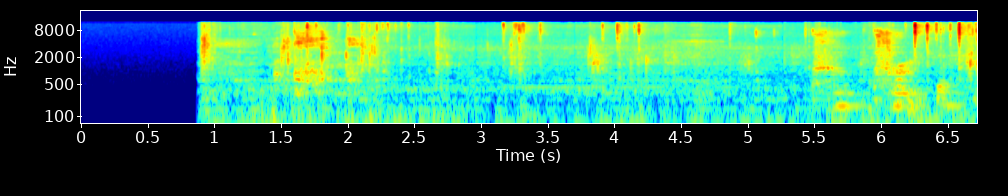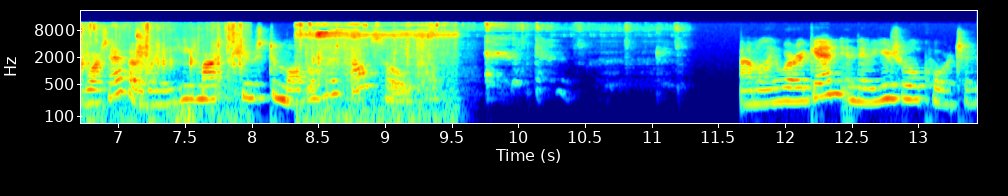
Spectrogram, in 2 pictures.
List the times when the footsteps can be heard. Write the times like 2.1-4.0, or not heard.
0.8-9.6.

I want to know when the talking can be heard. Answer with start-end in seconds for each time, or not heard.
6.0-9.3, 11.7-13.4.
